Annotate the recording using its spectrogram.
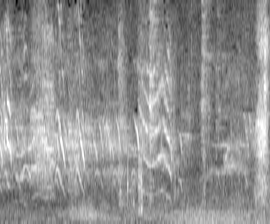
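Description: Several birds chirping and calling over one another, short rising and falling calls, over a steady low rumble of outdoor background noise.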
